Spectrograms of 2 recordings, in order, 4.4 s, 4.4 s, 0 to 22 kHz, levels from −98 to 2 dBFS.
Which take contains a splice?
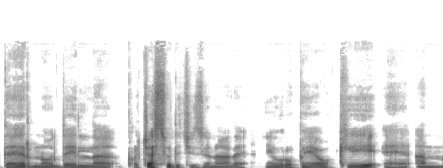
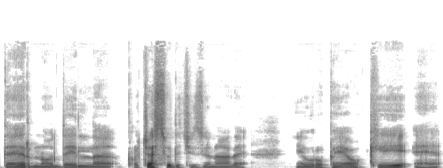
first; 1 cut; at 2.5 s

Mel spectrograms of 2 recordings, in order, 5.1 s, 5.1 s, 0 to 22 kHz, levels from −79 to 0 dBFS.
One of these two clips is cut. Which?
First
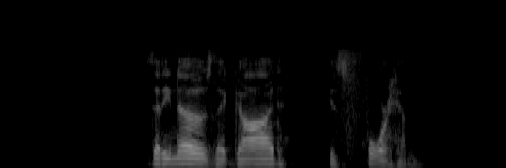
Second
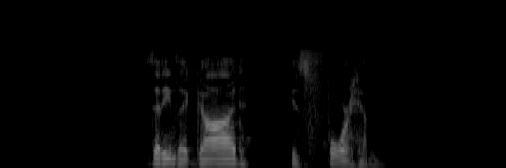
second; 1 cut; at 1.7 s

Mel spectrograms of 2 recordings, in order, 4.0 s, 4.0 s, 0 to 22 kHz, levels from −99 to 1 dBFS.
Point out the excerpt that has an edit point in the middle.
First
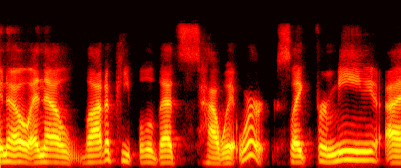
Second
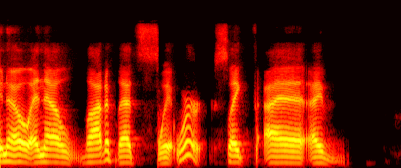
second; 3 cuts; at 1.2 s, 1.6 s, 2.6 s

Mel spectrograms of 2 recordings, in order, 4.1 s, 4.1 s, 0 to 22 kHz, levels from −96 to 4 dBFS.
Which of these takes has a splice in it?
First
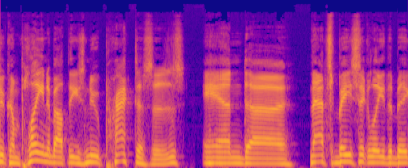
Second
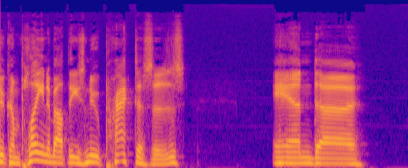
first; 2 cuts; at 1.9 s, 3.1 s

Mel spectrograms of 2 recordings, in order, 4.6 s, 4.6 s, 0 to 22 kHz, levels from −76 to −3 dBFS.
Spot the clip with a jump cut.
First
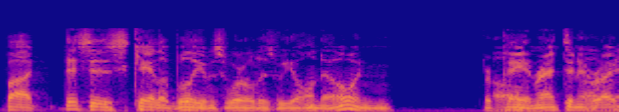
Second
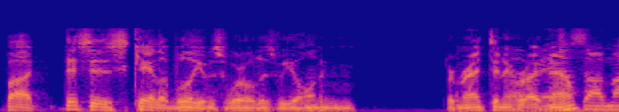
second; 2 cuts; at 2.4 s, 3.4 s

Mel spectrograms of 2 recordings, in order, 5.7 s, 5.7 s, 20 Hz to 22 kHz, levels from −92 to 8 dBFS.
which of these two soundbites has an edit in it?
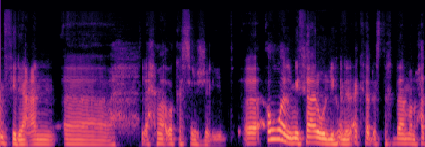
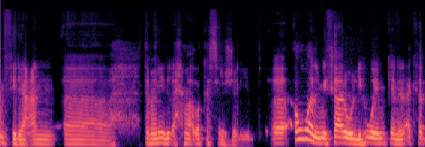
first; 2 cuts; at 1.9 s, 4.5 s

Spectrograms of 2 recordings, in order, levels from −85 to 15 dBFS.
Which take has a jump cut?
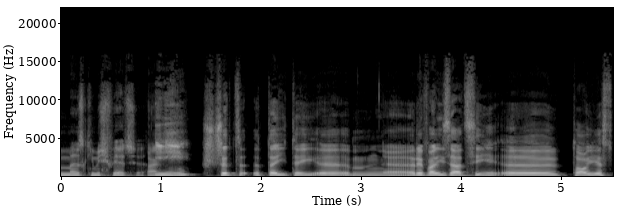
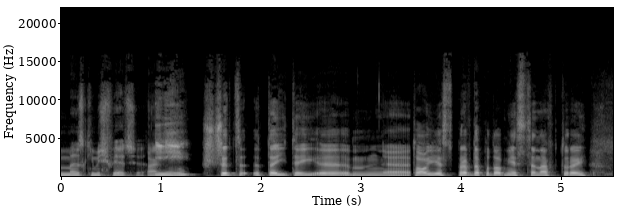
second; 1 cut; at 3.5 s

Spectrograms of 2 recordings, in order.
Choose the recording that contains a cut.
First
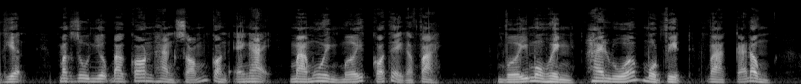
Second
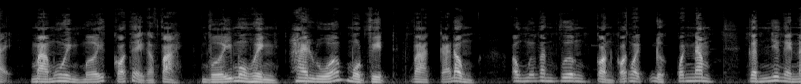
second; 2 cuts; at 1.9 s, 6.3 s

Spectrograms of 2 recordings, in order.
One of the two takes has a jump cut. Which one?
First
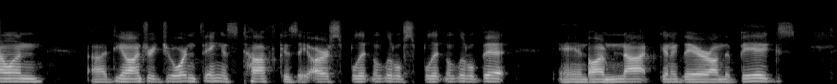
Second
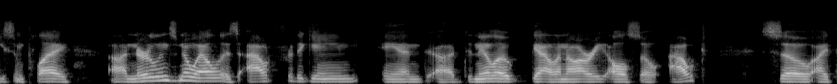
first; 3 cuts; at 4.0 s, 5.9 s, 6.8 s

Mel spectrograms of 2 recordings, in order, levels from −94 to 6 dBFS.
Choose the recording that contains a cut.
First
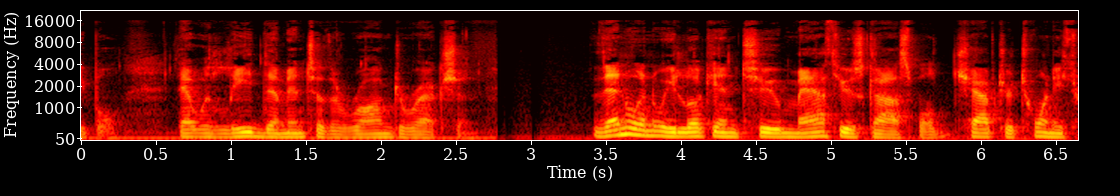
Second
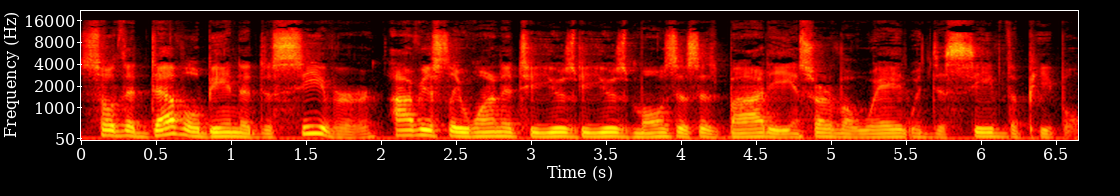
second; 4 cuts; at 2.0 s, 3.3 s, 4.8 s, 5.5 s

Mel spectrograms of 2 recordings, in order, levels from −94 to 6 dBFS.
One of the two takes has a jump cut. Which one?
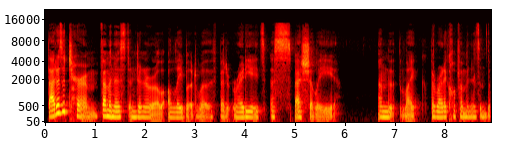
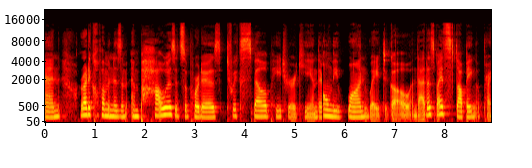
second; 1 cut; at 5.5 s

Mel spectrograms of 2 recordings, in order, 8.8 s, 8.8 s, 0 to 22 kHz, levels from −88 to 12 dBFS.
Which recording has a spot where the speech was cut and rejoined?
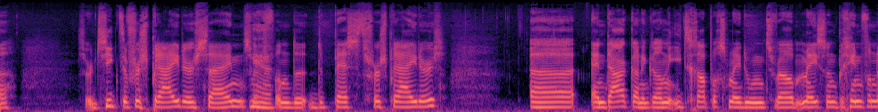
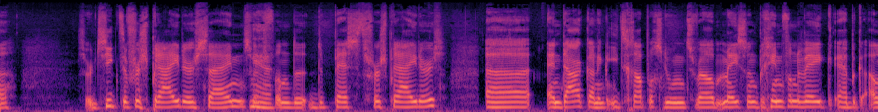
second; 3 cuts; at 4.8 s, 6.1 s, 6.6 s

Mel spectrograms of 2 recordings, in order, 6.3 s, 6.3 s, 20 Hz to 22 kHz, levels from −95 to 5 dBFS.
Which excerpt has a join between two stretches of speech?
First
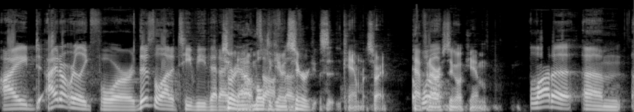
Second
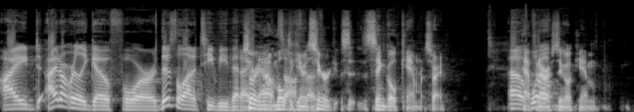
first; 4 cuts; at 0.9 s, 3.4 s, 4.1 s, 5.3 s

